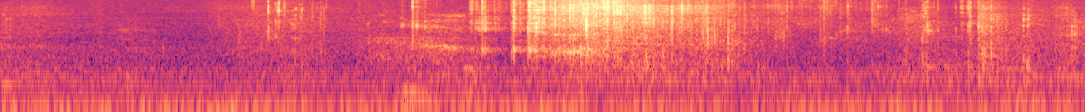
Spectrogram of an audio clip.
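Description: Close, soft crunching and chewing of a bite of spicy carbonara fire sauce rice cakes topped with mozzarella, the mouth sounds building to a louder moment midway before easing off, with no talk.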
